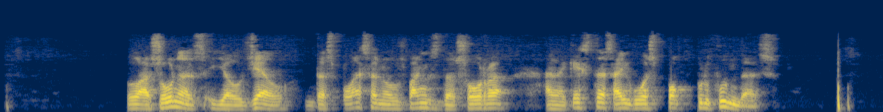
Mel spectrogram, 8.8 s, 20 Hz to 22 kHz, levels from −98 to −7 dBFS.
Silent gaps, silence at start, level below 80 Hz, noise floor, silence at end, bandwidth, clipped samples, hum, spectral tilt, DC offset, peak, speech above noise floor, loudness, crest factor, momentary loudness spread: none; 1.3 s; -56 dBFS; -87 dBFS; 0.45 s; 7.6 kHz; under 0.1%; none; -6.5 dB/octave; under 0.1%; -2 dBFS; 69 dB; -19 LUFS; 18 dB; 12 LU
